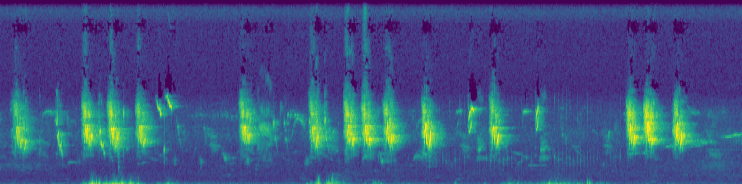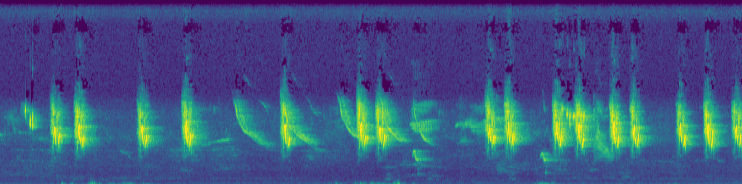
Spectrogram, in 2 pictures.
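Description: Birds chirping, with short, quick high chirps coming in clusters over and over. A few dull low rumbles, each about a second long, come in between at intervals.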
